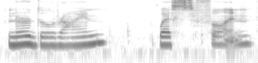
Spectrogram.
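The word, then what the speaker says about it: Nordrhein-Westfalen: The H is silent. The H in where? Oh, Nordrhein Westfalen.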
